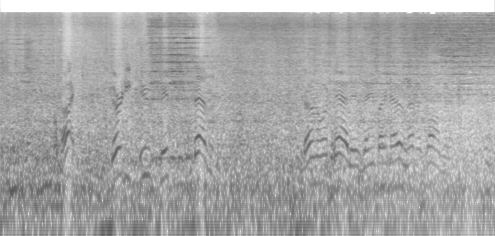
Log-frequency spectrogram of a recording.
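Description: Train wheels squeal and clatter on the rails.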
